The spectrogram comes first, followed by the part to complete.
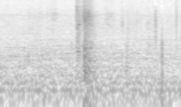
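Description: A single short clatter about a second in, over a steady low background hum.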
